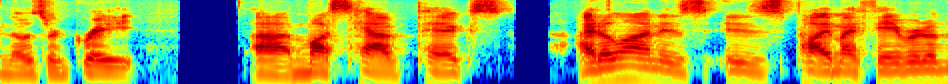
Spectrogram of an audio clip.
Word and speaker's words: Eidolon: But we've got Eidolon. Did I say it right that time? Hopefully. – You got it, dude.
